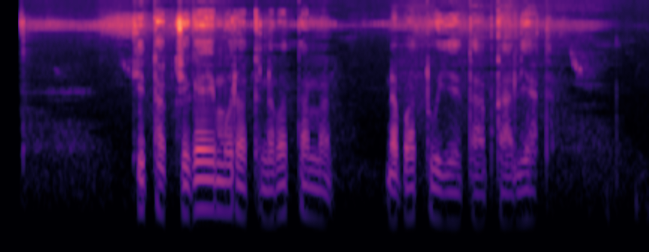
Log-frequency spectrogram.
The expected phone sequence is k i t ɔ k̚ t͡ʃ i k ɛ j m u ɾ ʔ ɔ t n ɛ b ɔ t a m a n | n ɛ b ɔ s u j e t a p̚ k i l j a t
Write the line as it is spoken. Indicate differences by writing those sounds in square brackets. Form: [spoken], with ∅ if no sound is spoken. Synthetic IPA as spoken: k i t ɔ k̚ t͡ʃ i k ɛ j m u ɾ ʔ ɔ t n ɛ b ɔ t a m a n | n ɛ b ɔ [t] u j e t a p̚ k [a] l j a t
